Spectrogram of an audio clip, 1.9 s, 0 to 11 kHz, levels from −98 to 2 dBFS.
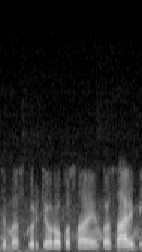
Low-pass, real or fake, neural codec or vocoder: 9.9 kHz; real; none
